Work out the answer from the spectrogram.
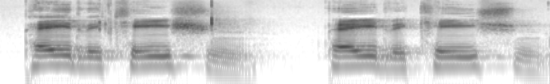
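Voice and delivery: "Paid" with a clear ay diphthong, slowly; diphthong model. Shown as a demonstration. Teacher reminding learners of the diphthong, slow model. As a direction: glide the vowel in "Paid vacation". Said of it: "Notre diphtongue".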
